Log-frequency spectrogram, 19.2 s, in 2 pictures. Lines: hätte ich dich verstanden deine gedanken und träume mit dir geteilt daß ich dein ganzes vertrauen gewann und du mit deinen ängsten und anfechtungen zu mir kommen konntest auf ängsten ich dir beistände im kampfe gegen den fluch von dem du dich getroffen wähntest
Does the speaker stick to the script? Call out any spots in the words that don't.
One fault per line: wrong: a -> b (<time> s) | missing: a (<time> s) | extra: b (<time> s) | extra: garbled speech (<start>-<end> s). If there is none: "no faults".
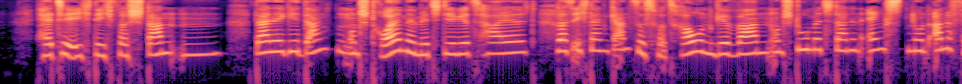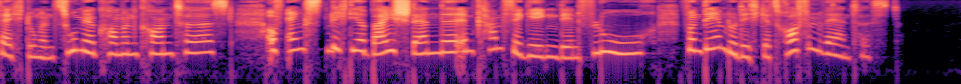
no faults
